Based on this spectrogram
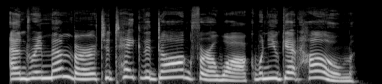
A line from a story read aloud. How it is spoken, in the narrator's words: shouted her mom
